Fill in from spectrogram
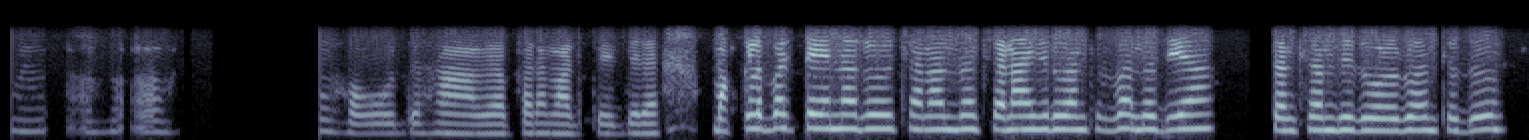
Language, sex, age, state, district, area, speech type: Kannada, female, 30-45, Karnataka, Uttara Kannada, rural, conversation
